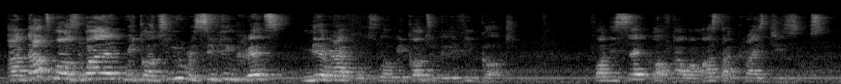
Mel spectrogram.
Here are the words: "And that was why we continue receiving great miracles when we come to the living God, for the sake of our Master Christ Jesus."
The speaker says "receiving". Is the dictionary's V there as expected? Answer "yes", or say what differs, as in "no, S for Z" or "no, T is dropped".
yes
